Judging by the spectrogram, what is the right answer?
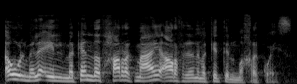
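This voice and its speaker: A man with an Egyptian Arabic accent teaching Quran pronunciation. He asks questions and answers them himself, and draws out the sounds he demonstrates slowly. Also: on the high side, expressive. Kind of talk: pronunciation lesson.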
